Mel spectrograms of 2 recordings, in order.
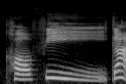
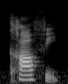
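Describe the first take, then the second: First: The final vowel is drawn out long. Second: The final vowel is short and clipped. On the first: The speaker calls it wrong. "원래는 좀 긴 이 소리가 나는데 이 단어에서는 예외적으로 그렇게 길게 소리가 나지 않고요" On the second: The speaker calls it right. "그냥 이로 소리가 납니다"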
